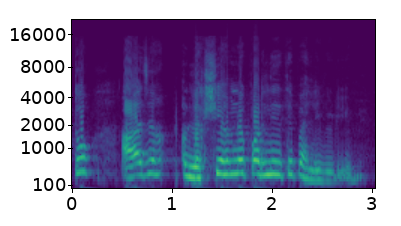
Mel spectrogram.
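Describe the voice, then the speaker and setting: A woman giving an online lecture as a teacher, reading English phrases slowly and then explaining each one. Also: sits high, animated, darkish tone.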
